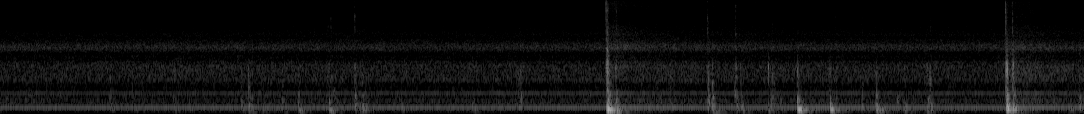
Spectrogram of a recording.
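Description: Near quiet: a steady low electrical hum with scattered faint clicks of computer keystrokes and mouse clicks as a formula is typed. The sharpest clicks come about four and a half seconds in and again near the end.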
